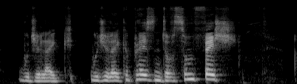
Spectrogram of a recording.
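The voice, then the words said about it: Put-on Connemara Irish accent, old man. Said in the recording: “I'm not going to even try my Connemara Cleggan accent. ... That sounds a bit like an old fella voice.”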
